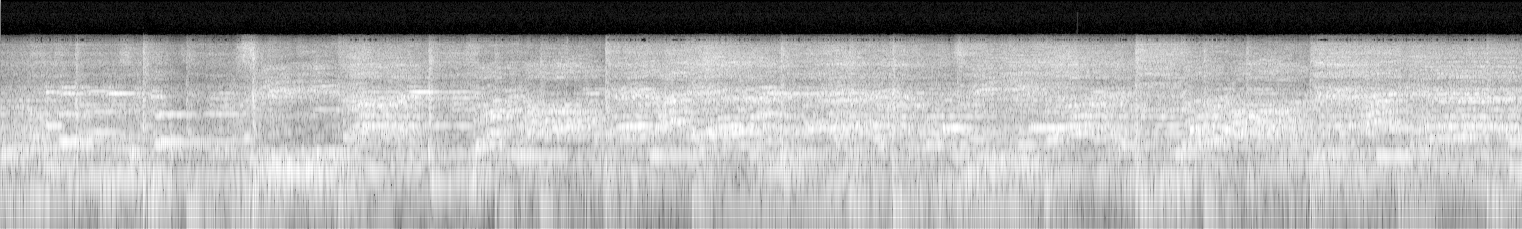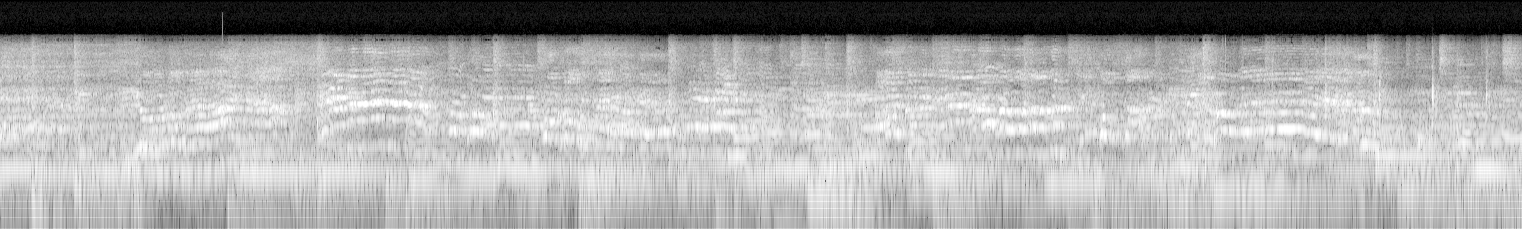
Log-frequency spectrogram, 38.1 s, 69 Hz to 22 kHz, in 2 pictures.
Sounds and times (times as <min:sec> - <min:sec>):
Gospel music: 0:00.0 - 0:38.0.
